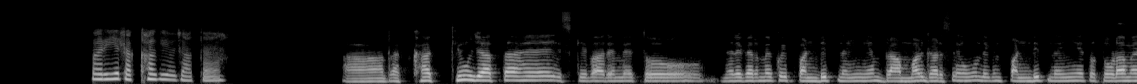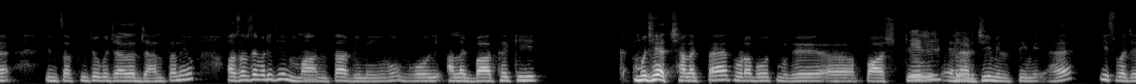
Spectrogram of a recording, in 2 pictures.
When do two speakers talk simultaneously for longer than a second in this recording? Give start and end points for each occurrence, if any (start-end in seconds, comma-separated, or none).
none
